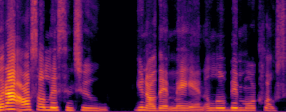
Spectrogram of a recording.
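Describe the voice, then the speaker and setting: A woman speaks at a moderate pace in an animated tone, her fairly high voice bright and sharp. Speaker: relationship vlogger. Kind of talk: casual monologue.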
